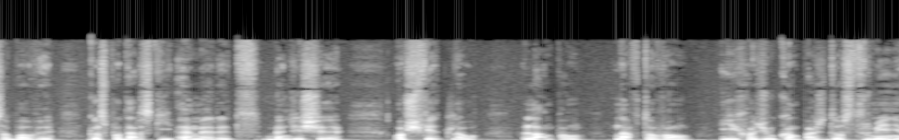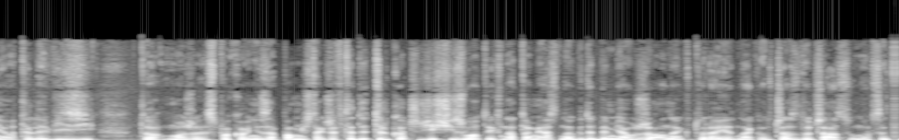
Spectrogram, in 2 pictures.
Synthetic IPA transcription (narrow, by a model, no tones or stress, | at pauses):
sɔbɔvɘɡɔspɔd̪aɾskʲiʔɛmɛɾɘt̪bɛɲd͡ʑɛɕɛ̰ɔɕfʲjɛt̪la̰w | la̰mpɔ̃w̃ | naft̪ɔvɔ̃w̃ | ixɔd͡ʑiwkɔmpaʑd̪ɔst̪ɾumʲjeɲaɔt̪ɛlɛvʲḭzʲjit̪ʰɔ̰mɔʐɛ̰spɔkʰɔjɲɛzapɔmɲet͡ɕt̪aɡʐɛft̪ɛd̪ɘt̪ɘlkɔtʂɘd͡ʑeɕt͡ɕizwɔt̪ɘxnat̪ɔmʲjast̪nɔɡd̪ɘbɘmʲjawʐɔnɛkt̪uɾajɛd̪nakɔt̪̚t͡ʂazd̪ɔt͡ʂasunɔxt̪sɛt̪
